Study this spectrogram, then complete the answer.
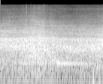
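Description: A lorry engine rumbles close alongside.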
